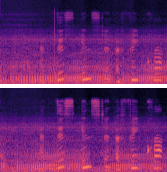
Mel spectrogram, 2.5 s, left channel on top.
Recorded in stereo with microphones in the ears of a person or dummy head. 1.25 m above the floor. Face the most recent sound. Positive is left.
turn(degrees=-50)  # may be behind; listen again after turning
